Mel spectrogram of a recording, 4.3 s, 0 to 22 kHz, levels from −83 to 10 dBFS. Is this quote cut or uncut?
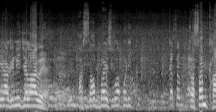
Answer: uncut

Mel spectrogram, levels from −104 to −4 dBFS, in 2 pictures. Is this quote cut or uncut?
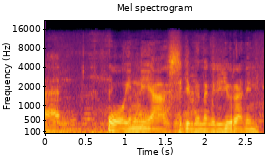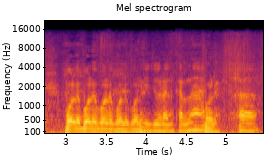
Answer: uncut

